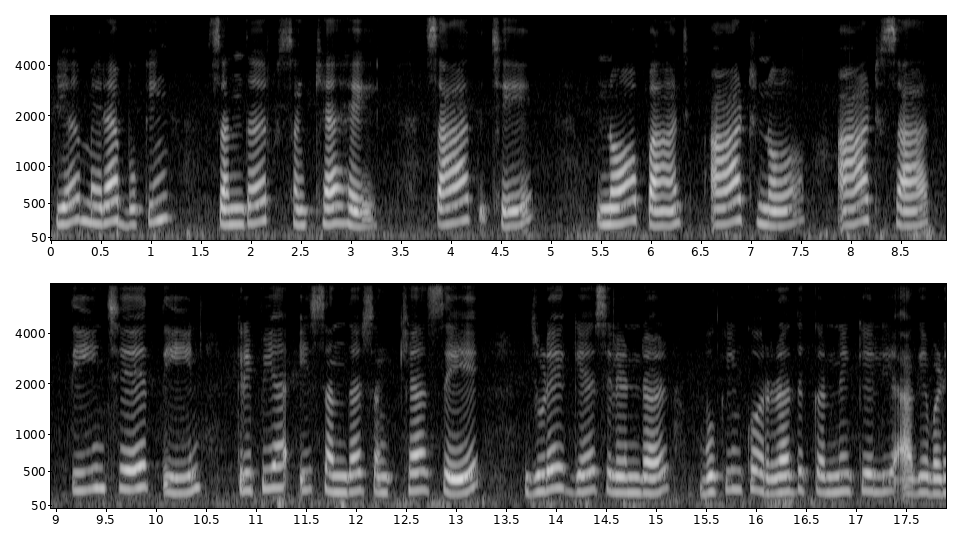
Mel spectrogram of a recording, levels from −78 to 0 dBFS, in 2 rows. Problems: constant background noise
